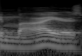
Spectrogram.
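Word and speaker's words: Miyares: gentleman this gentleman jason i say myers man i'm gonna americanize the heck out of that last name it's spelled m-i-y-a-r-e-s and i you know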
